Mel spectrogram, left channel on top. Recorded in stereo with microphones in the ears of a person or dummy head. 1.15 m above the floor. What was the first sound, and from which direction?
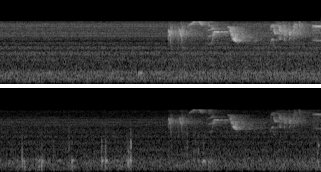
Running water, 75° left (ahead or behind).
